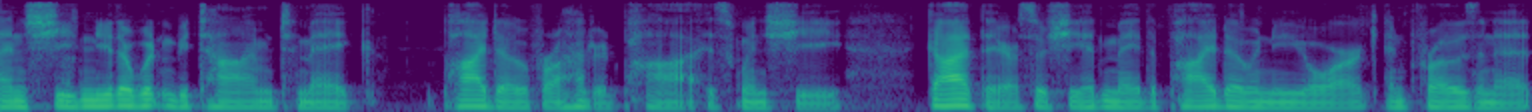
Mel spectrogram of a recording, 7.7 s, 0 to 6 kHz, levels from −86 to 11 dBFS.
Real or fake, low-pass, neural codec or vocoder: real; 5.4 kHz; none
